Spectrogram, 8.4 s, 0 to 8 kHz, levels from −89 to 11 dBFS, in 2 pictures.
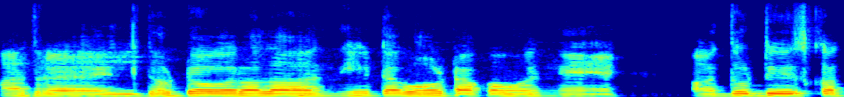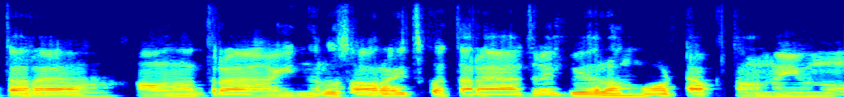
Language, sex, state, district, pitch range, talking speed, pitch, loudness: Kannada, male, Karnataka, Chamarajanagar, 135-150 Hz, 130 wpm, 145 Hz, -18 LUFS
